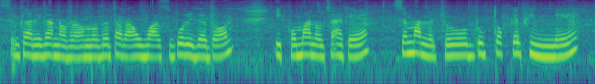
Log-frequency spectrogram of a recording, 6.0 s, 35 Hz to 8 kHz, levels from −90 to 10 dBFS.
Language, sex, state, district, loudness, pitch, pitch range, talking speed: Chakma, female, Tripura, Unakoti, -12 LUFS, 225 Hz, 210-240 Hz, 160 wpm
